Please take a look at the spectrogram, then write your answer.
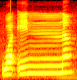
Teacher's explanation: نون پہ تشدید ہے، غنہ ہوگا، آواز کو ناک میں ٹھہرانا ہے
